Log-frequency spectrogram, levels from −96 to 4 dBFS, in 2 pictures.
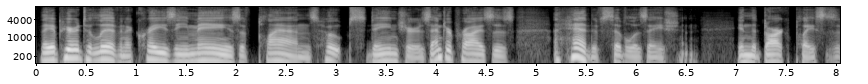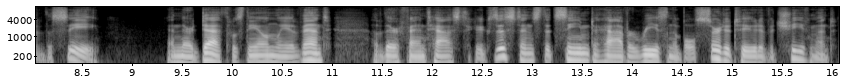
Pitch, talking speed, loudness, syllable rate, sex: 115 Hz, 160 wpm, -21 LUFS, 5.2 syllables/s, male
